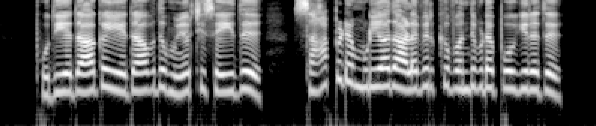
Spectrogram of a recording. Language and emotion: Tamil, fearful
